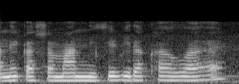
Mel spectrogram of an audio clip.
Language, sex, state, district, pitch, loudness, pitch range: Hindi, female, Jharkhand, Palamu, 185 Hz, -12 LUFS, 180-190 Hz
